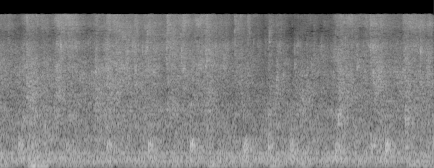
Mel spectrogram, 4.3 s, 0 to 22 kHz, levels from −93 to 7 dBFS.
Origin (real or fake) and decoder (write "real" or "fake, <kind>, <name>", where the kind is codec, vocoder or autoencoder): real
